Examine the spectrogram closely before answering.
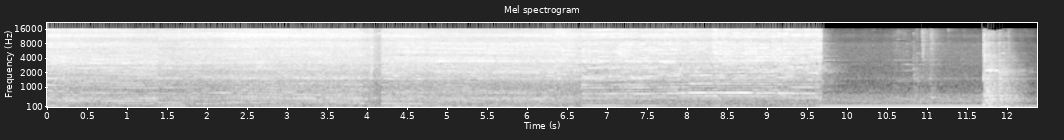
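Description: Power tool cutting into the rusty sheet-metal floor of a 1976 Ford Bronco, running steadily for about ten seconds and then stopping, with one short burst of cutting near the end.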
